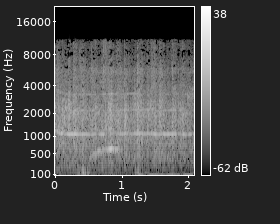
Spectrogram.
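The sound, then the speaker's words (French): An audience applauds at the end of a church sermon. The clapping is a dense, even wash of sound that holds steady throughout. “Je prends les acclamations, c'est pas à moi, c'est à Dieu.”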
